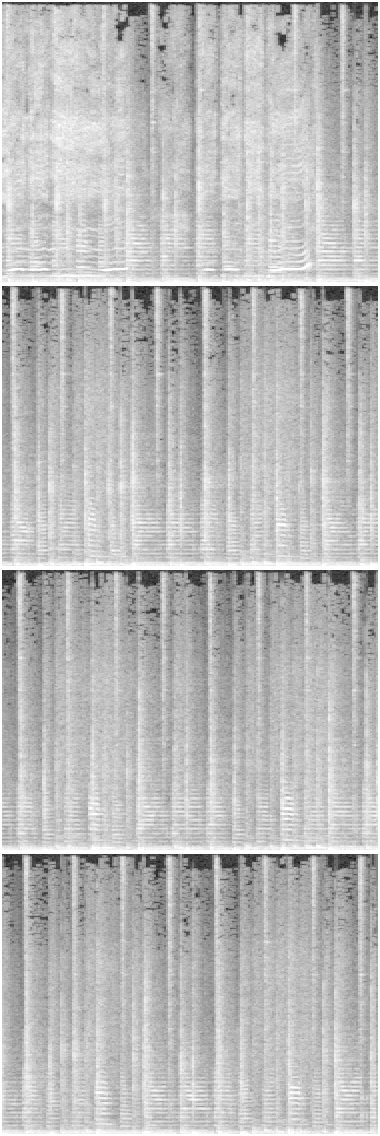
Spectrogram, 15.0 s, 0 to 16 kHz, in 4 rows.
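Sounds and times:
drum kit beat: 0.0 - 15.0
electric bass line: 0.0 - 15.0
electric guitar: 0.0 - 15.0.

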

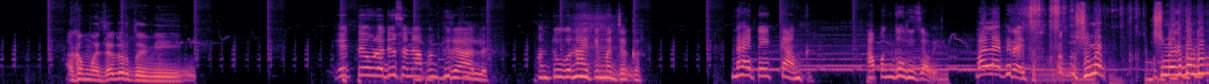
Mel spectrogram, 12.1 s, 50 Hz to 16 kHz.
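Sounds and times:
high-pitched voice speaking: 7.4 - 10.4.

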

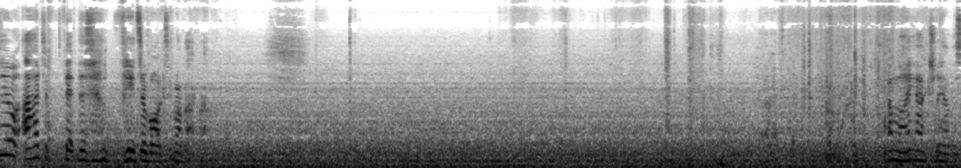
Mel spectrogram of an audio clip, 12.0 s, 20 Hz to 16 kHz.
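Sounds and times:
car idling inside cabin: 0.0 - 12.0.

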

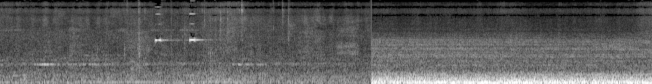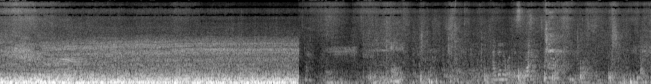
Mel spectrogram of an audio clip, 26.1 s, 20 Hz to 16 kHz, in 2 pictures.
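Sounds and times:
quiet ambience: 0.0 - 26.0
vehicle rumble from inside: 7.4 - 19.0.

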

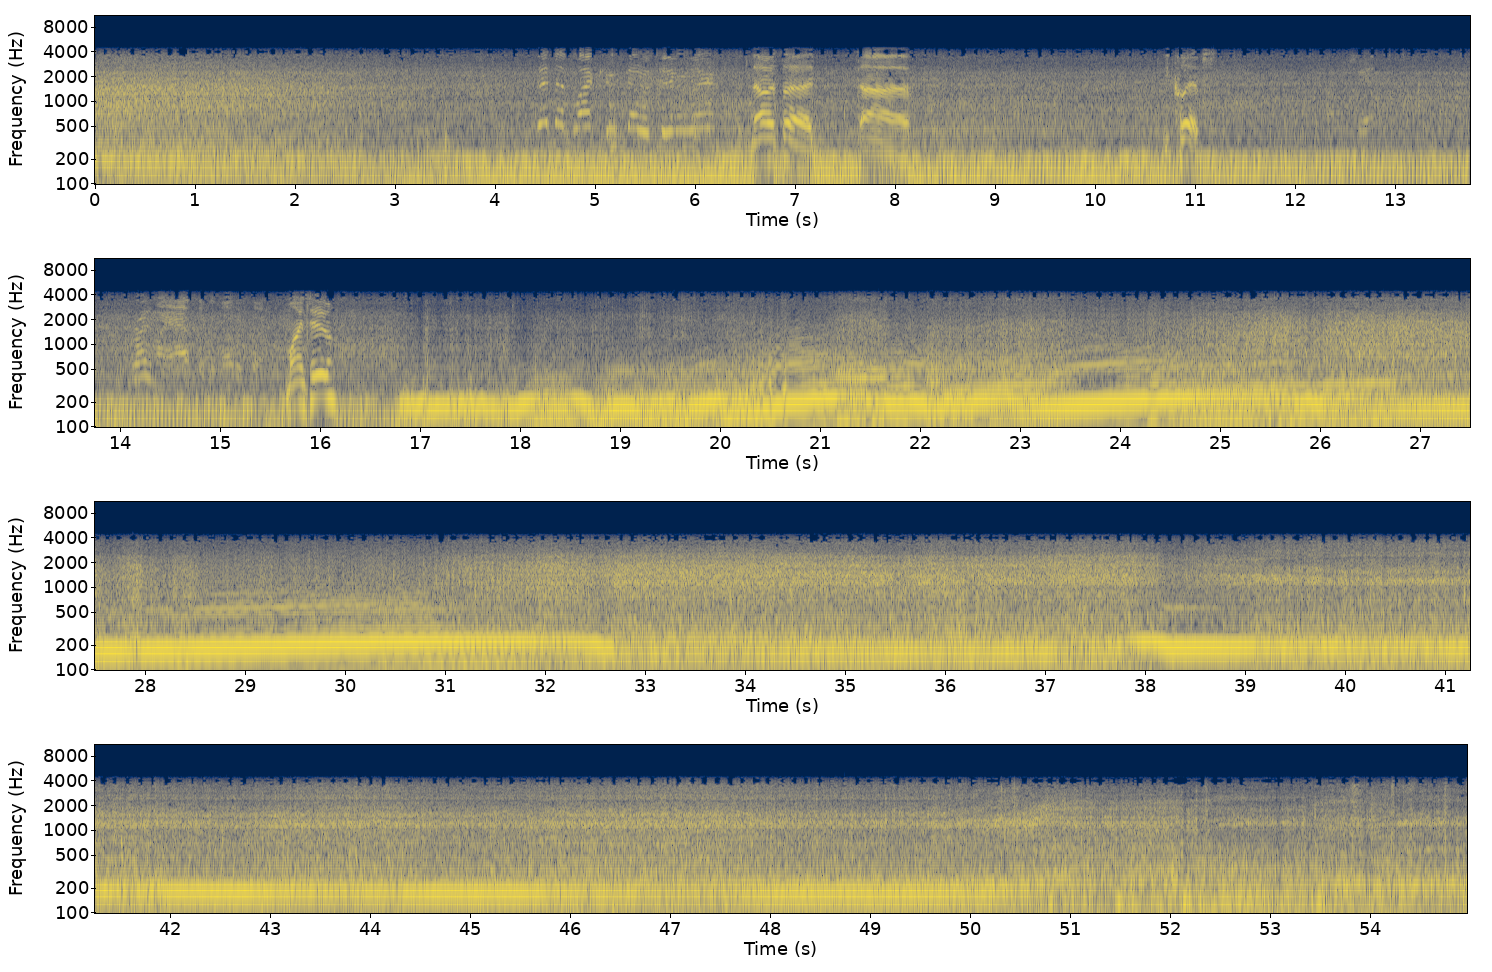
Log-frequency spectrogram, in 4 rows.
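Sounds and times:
car engine accelerating: 0.0 - 54.9
road and wind noise: 0.0 - 54.9.

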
